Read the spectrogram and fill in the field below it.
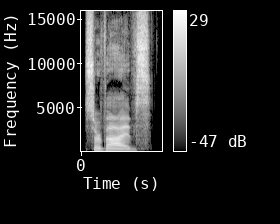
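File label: "survives", US English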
